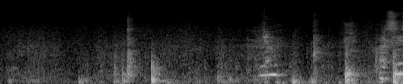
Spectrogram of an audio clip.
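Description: Winter clothes being rummaged through in a plastic storage bin: scattered rustling and light knocks as items are pulled out, with a brief short vocal sound about two and a half seconds in.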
